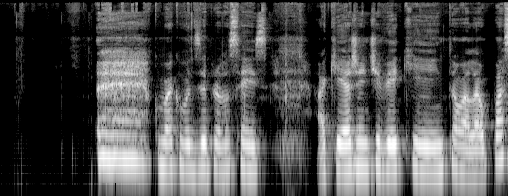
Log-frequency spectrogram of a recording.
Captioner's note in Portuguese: suspirando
